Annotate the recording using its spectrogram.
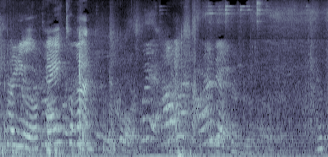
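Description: Children's voices, talking and calling out excitedly, dying down in the last second or so.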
